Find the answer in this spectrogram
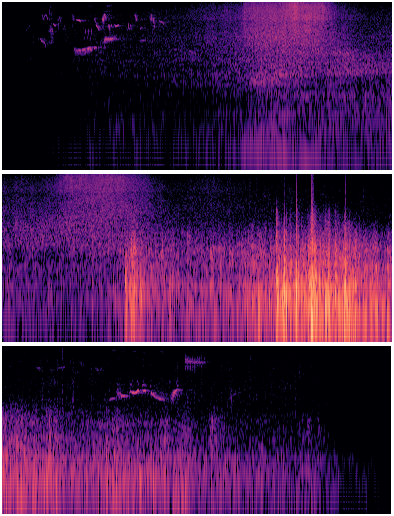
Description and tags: Our local Blackbird sings away,not going to be out done by the thunder.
